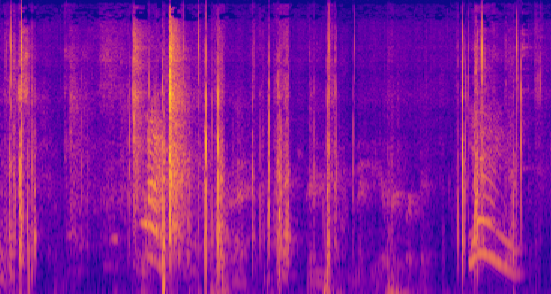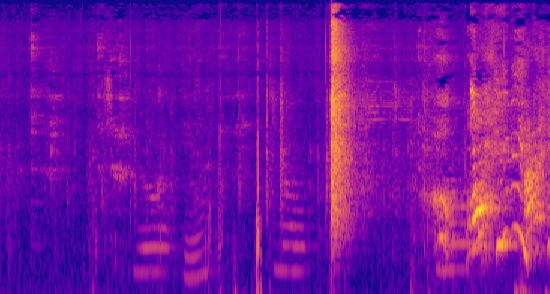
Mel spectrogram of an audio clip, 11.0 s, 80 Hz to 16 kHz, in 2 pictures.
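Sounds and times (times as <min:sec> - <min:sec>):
quiet child voices: 0:00.7 - 0:02.4, 0:08.2 - 0:08.7, 0:09.8 - 0:11.0.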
